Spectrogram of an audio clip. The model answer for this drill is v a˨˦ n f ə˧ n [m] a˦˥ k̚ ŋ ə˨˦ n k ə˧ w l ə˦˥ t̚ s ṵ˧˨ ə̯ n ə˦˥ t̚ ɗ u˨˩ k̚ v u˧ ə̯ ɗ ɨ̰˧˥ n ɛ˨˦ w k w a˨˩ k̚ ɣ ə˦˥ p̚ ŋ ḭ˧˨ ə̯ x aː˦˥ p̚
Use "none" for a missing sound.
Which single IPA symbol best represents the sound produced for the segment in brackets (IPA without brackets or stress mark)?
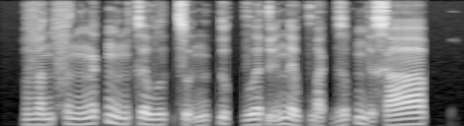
ŋ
